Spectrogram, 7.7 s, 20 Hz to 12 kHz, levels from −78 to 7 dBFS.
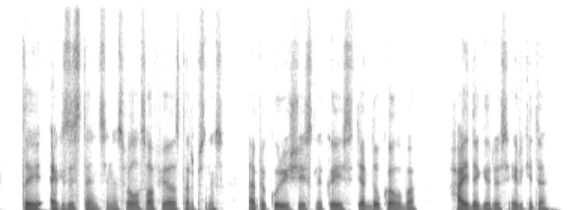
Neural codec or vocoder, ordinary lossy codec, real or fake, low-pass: none; Opus, 16 kbps; real; 9.9 kHz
